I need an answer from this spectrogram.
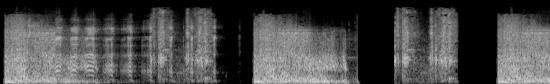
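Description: Gunfire-like blasts ring out as a gun salute sound effect: a few loud, broad, noisy bursts, each sustained for about a second, separated by short stretches of silence.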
